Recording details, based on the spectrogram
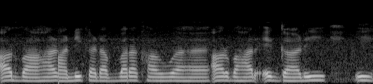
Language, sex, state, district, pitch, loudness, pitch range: Hindi, male, Bihar, Kishanganj, 175 Hz, -23 LUFS, 170-185 Hz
